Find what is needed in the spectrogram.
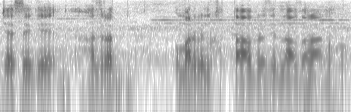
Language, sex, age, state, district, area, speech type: Urdu, male, 45-60, Delhi, East Delhi, urban, spontaneous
